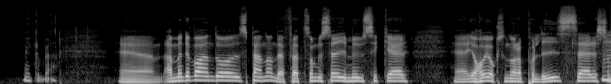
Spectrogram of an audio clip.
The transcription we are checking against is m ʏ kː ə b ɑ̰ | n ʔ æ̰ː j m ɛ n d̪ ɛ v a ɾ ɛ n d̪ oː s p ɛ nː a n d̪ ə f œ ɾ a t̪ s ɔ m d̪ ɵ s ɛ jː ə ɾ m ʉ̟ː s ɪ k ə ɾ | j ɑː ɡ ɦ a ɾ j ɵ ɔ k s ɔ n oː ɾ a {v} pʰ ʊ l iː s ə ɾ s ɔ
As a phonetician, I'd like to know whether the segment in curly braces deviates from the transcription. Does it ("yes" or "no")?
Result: yes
